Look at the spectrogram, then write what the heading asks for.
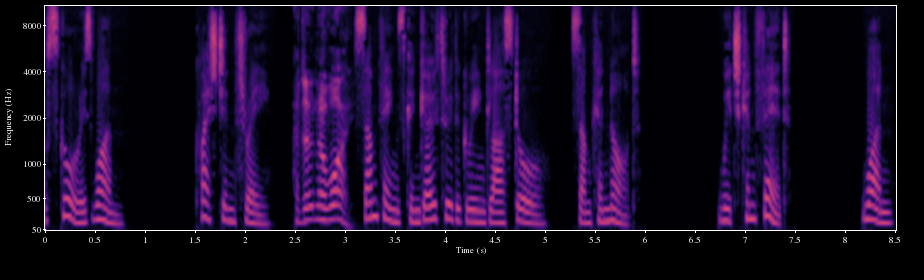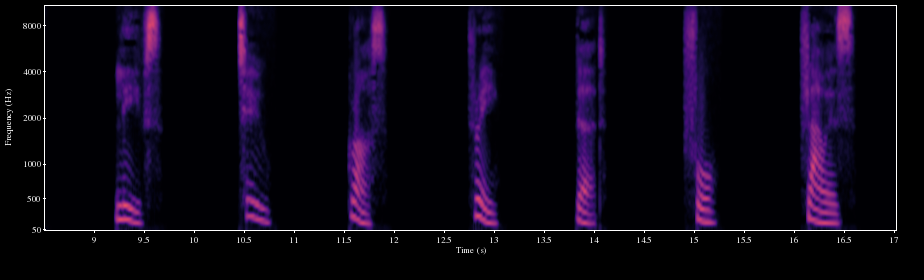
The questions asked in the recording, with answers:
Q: Which can fit?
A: The correct answer is 2. Grass.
